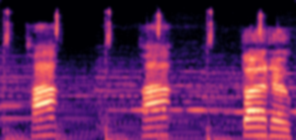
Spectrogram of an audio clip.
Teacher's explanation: 한국어의 빠 발음과 유사하게 입술을 닫았다가 터뜨리면서 내는 소리입니다. 강하게 파열하는 느낌으로 발음해야 합니다. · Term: 반타금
